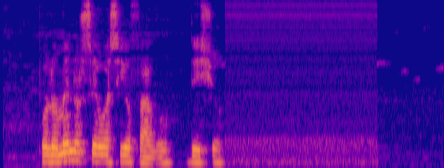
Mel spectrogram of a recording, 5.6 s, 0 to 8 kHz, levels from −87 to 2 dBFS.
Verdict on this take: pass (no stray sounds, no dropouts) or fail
pass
